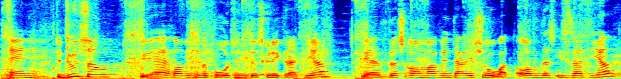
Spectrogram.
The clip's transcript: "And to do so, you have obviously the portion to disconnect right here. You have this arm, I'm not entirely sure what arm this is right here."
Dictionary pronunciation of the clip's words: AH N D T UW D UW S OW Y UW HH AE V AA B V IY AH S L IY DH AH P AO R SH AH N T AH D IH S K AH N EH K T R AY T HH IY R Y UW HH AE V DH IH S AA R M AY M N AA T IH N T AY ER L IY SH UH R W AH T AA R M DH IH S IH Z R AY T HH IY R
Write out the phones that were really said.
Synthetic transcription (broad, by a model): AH N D T UW D UW S OW Y UW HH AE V AA B V IY AH S L IY DH AH B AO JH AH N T D IH S K AH N EH K T R AY T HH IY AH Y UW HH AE V DH IH S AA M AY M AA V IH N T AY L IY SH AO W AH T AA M DH IH S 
